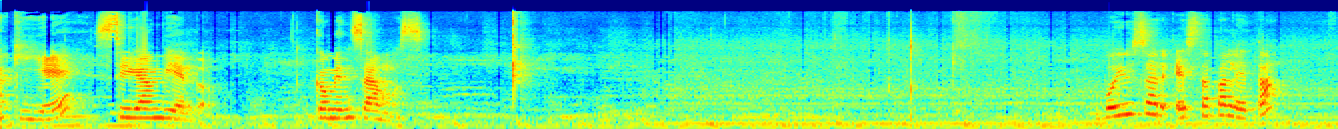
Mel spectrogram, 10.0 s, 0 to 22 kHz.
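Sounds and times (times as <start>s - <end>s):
quiet background music: 0.0s - 10.0s
finger snap: 3.7s - 4.2s, 6.6s - 7.2s.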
